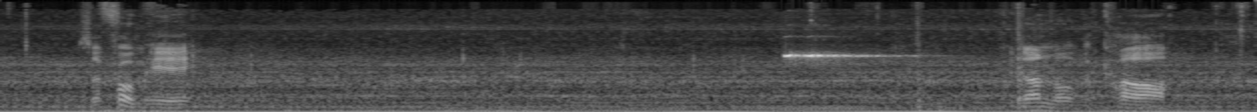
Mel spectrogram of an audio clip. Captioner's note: beep - disarm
